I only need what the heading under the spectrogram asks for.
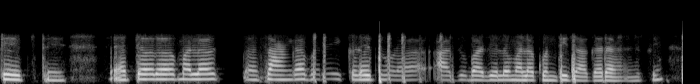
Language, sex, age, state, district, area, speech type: Marathi, female, 18-30, Maharashtra, Nagpur, urban, conversation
